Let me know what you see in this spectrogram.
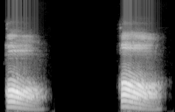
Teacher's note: Ko itu lidahnya ini nutup. Jadi anginnya nggak ada yang keluar, Bu. Kalau anginnya keluar itu bukan ko.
